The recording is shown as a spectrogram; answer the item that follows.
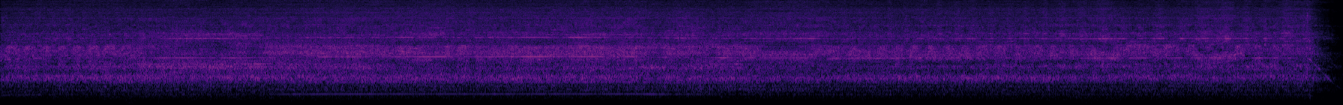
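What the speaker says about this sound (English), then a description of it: "Try to blow the dust off." An air blower roars steadily and continuously close by while blowing dust off a terracotta flower pot, a constant whooshing hiss with a faint tonal whine that holds nearly unchanged until it stops at the end.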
